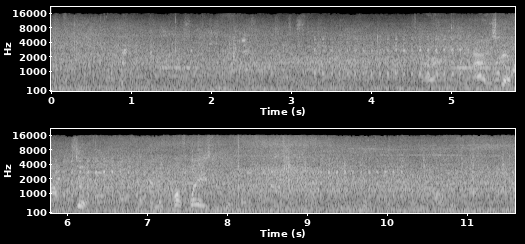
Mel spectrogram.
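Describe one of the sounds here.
Traffic hums steadily nearby outdoors.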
